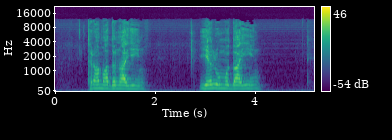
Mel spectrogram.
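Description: An elderly man speaks slowly and firmly, close to a microphone.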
